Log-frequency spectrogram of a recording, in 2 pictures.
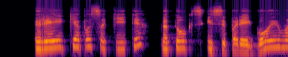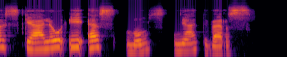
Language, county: Lithuanian, Marijampolė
